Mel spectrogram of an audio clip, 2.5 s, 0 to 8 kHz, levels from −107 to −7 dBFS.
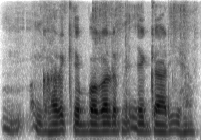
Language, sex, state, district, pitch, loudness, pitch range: Hindi, male, Bihar, Patna, 125 Hz, -19 LUFS, 120-130 Hz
